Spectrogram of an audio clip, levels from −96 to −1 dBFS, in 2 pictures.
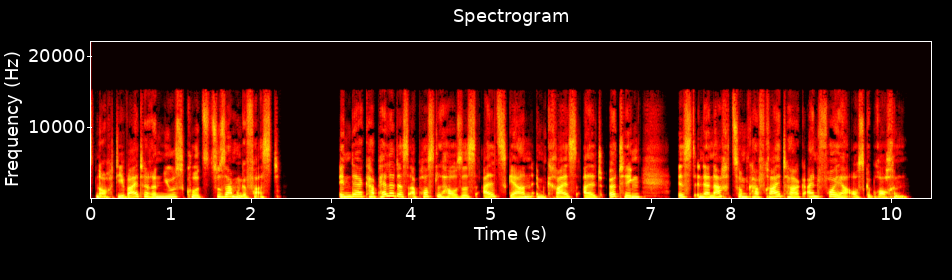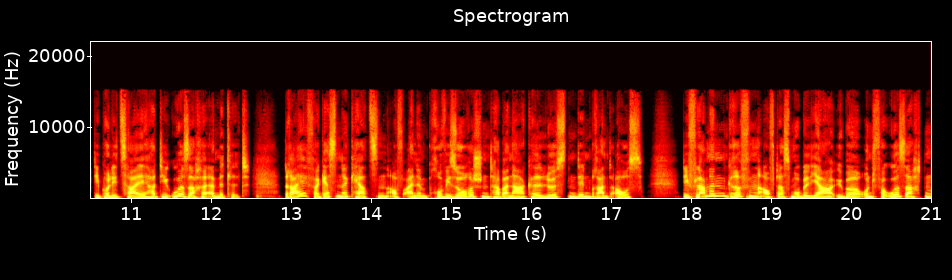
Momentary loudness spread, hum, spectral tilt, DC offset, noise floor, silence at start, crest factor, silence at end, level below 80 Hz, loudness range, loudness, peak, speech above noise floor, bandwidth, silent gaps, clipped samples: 6 LU; none; -4 dB/octave; under 0.1%; under -90 dBFS; 0.05 s; 16 dB; 0 s; -72 dBFS; 2 LU; -19 LUFS; -2 dBFS; over 71 dB; 15.5 kHz; 2.47-3.09 s, 7.25-7.33 s, 10.29-10.50 s; under 0.1%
